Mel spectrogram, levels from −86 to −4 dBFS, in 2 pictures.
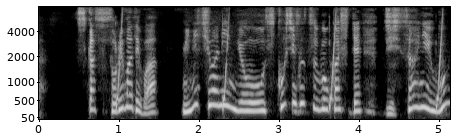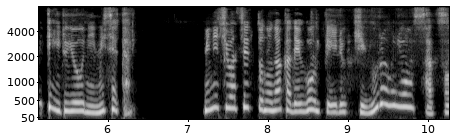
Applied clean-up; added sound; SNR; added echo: neural mask model Resemble Enhance denoiser.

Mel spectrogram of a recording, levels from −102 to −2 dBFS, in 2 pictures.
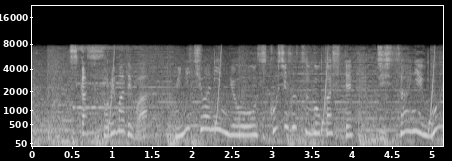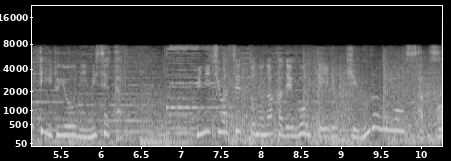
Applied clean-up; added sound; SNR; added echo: none; Rain; 18 dB; none.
